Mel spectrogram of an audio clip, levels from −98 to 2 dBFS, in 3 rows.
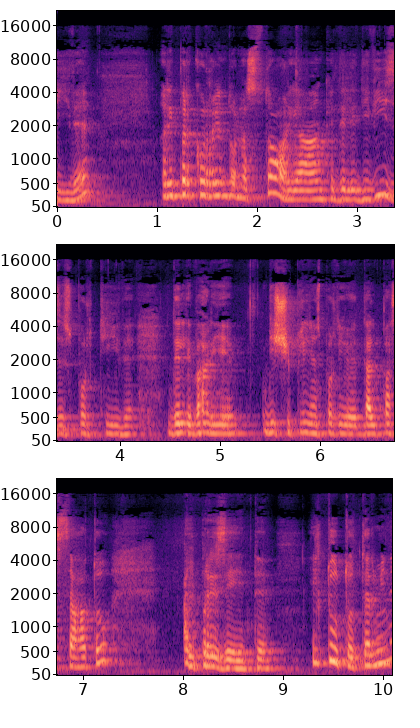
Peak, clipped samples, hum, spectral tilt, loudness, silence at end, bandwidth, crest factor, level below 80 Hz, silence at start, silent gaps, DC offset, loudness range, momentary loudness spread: -2 dBFS; under 0.1%; none; -4 dB/octave; -21 LUFS; 0 s; 16.5 kHz; 20 dB; -58 dBFS; 0 s; none; under 0.1%; 2 LU; 12 LU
